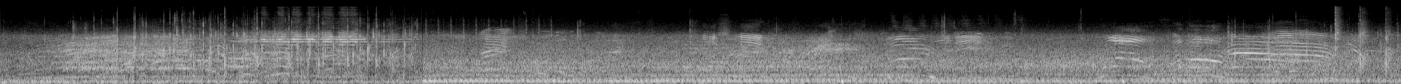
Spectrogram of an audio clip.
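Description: Players and onlookers shouting short calls across an Australian rules football ground over general outdoor noise and chatter. A steady low hum begins about four seconds in and carries on under the calls.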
